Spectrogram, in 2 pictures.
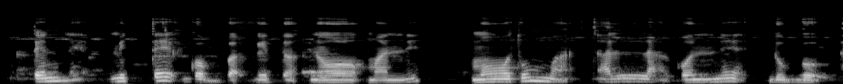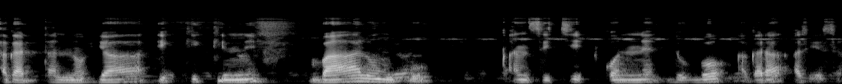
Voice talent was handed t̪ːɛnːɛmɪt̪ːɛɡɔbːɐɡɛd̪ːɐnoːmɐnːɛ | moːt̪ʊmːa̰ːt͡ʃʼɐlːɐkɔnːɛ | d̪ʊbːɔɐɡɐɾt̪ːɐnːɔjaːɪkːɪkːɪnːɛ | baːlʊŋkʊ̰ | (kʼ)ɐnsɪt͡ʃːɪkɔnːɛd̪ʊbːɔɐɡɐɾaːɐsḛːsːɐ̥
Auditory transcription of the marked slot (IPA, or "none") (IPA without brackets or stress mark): kʼ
